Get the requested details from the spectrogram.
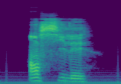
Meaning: to store in a silo
- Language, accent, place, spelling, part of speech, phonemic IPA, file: French, France, Lyon, ensiler, verb, /ɑ̃.si.le/, LL-Q150 (fra)-ensiler.wav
